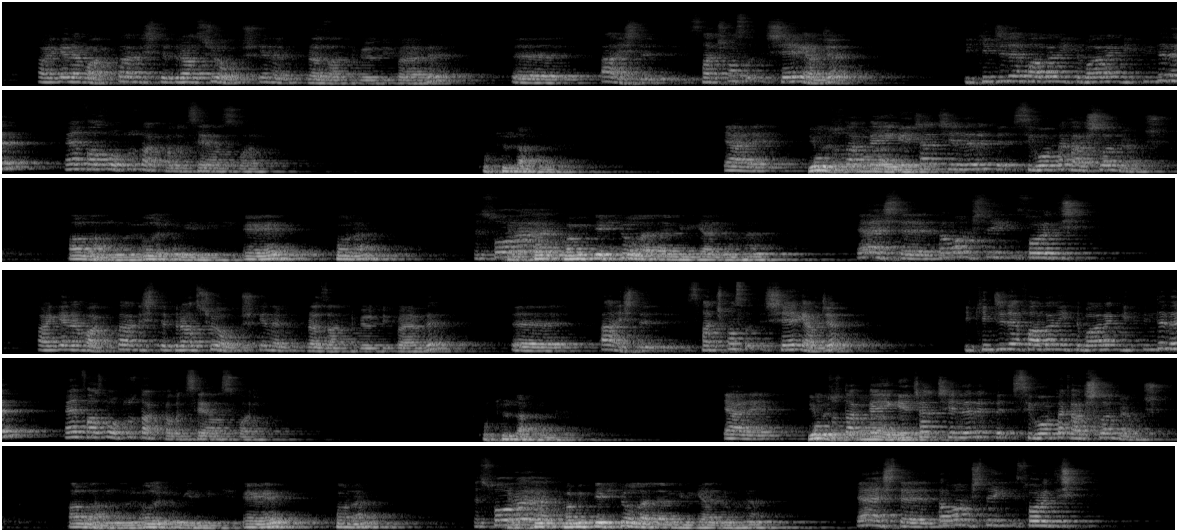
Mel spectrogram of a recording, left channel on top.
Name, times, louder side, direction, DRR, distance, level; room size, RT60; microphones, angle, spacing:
voice 1, 0.4-4.4 5.1-5.7 6.0-8.4 9.7-11.9 12.4-14.3 19.0-19.4 19.9-23.3 28.2-29.0 32.0-34.2, right 1 dB, 40° right, 0 dB, 1.1 m, -32 dB
voice 2, 16.6-17.3 19.8-20.8 24.2-25.7 25.9-26.4 26.8-27.3 28.5-31.1, right 1 dB, 15° right, -3 dB, 1.0 m, -26 dB
7.9 x 4.3 x 3.9 m, 1.1 s
head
